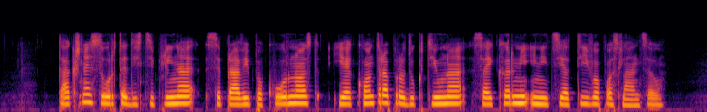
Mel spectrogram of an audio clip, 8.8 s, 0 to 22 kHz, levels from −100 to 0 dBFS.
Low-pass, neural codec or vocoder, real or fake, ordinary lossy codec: 7.2 kHz; none; real; none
